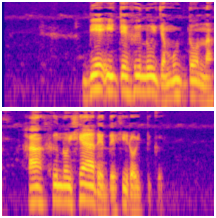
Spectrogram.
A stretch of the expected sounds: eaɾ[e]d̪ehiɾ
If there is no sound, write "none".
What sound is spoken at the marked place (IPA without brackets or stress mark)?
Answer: e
